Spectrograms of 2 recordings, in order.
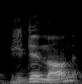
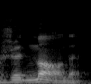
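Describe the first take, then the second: First: "Je demande" said as "j'demande"; E dropped from je. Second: "je demande" said as "je d'mande"; E dropped from demande. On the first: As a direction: open "Je demande" on a zh joined to d. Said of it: "skip the E from the je". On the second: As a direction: keep je whole, join d to m in "je demande". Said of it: "or the E from demande". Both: Shown as a demonstration.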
